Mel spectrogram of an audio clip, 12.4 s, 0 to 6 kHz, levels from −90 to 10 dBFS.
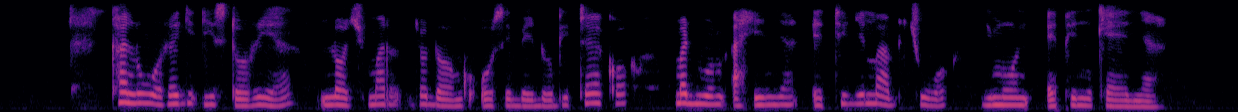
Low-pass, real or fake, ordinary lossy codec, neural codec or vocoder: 5.4 kHz; fake; none; codec, 16 kHz in and 24 kHz out, 1 kbps, XY-Tokenizer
